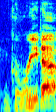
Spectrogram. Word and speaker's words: Greta: this is halfway between greeda i think it's greeda it looks like greta but i think it's pronounced greeda and glenn rowan this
